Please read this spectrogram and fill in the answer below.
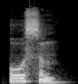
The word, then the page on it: awesome: British English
